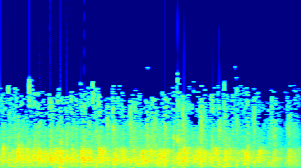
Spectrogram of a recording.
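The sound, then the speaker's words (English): A round of applause at a committee meeting honoring a departing member for his service, loud and dense clapping that carries on steadily without a break. “if we could just give him a round of applause”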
